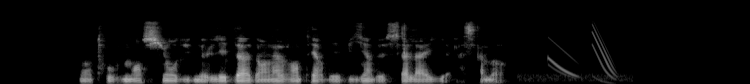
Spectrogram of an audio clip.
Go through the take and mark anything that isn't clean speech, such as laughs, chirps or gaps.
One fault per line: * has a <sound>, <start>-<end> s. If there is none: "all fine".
* has a chirp, 5.5-6.2 s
